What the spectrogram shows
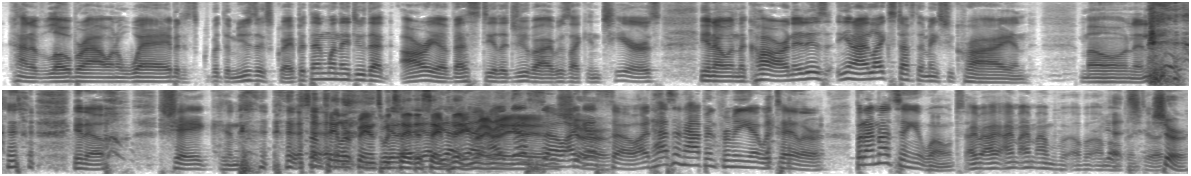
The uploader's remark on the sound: The interview was recorded at the Hell or Highwater bar in Louisville, KY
